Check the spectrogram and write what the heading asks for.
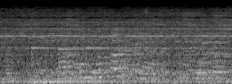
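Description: Students' indistinct chatter and murmuring, with a thin steady high-pitched whine running underneath.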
